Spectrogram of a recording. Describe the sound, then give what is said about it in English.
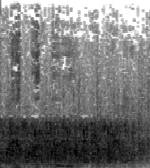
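Loud, sustained applause from a studio audience, a dense wash of clapping that stays steady for the full moment, with faint voices mixed underneath. “The studio audience loved it. They went crazy. Yeah, like three times the applause.”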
